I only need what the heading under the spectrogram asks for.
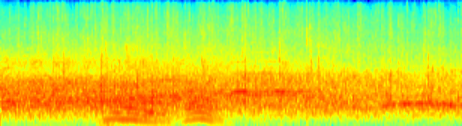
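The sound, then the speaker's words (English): An audience applauds steadily for the whole few seconds, a dense even wash of clapping, with a brief voice rising over it near the start. “No, don't clap.”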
